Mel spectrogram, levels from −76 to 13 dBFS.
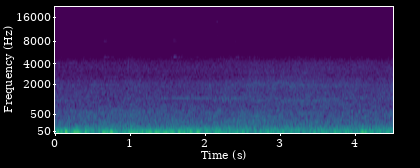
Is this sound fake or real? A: fake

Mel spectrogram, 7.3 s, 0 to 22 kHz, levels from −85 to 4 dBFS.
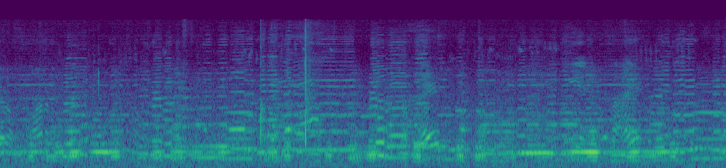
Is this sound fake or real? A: fake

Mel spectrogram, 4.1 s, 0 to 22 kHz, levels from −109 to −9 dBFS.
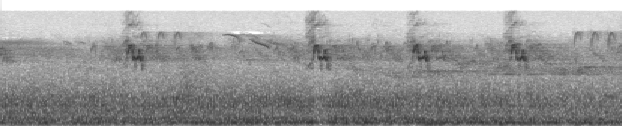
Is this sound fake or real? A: real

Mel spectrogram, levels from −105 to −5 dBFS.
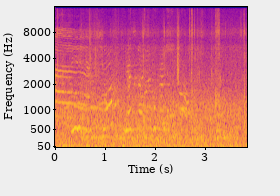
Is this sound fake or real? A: real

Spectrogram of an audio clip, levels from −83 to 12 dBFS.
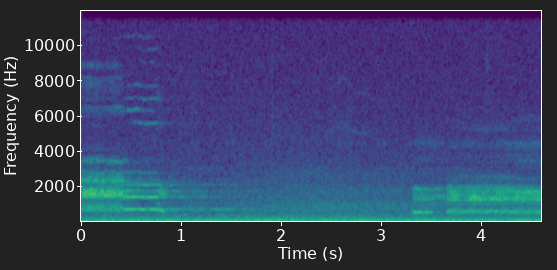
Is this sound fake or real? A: real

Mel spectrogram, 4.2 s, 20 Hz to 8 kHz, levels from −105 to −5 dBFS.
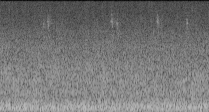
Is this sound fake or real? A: real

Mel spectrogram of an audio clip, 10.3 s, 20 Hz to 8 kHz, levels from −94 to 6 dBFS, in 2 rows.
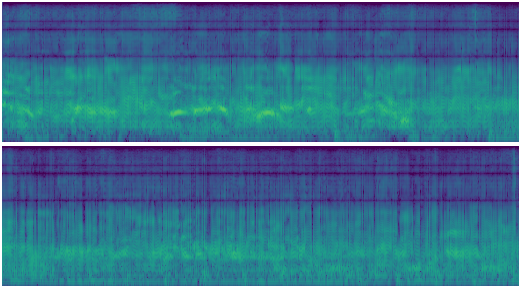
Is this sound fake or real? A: fake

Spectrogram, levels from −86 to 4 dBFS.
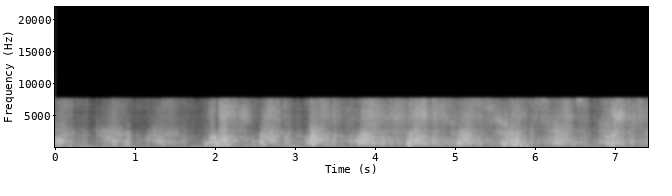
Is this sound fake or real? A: fake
